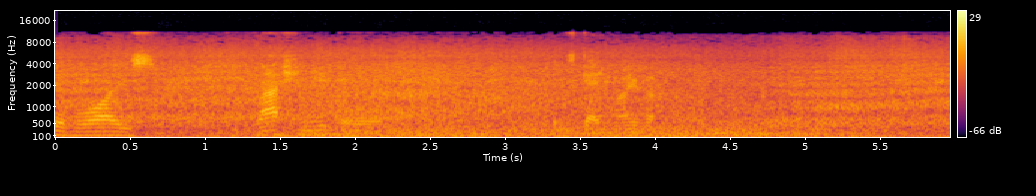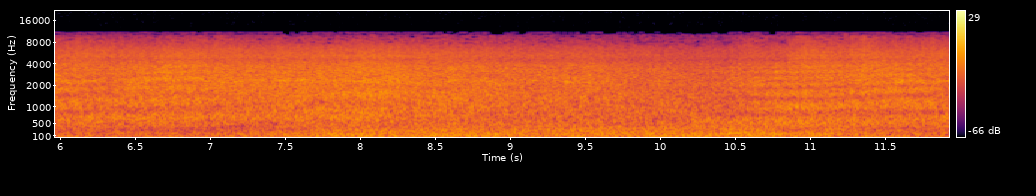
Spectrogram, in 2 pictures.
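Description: A jet engine roars steadily in flight.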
